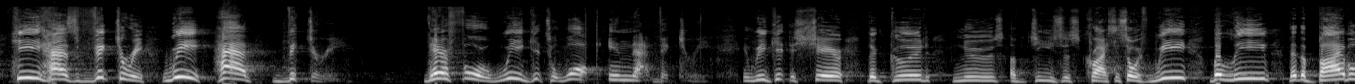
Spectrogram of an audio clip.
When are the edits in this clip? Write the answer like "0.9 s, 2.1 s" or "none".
none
